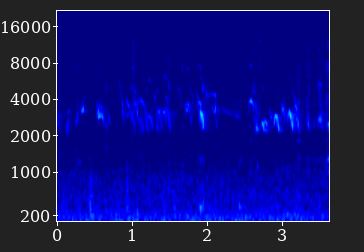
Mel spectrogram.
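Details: Two-week-old chicks giving high, short peeps and trills, a few louder notes standing out above a steady low hum.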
